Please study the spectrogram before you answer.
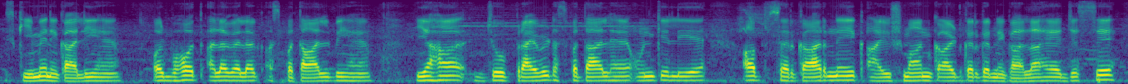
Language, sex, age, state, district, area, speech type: Urdu, male, 18-30, Uttar Pradesh, Aligarh, urban, spontaneous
